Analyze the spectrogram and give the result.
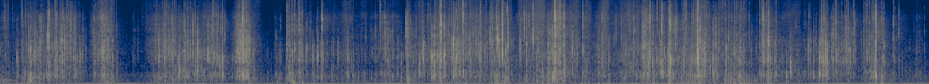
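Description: A small clear plastic zip-top bag full of silver glitter or foil bits is held in both hands and crinkled and squeezed with long blue-painted nails. Dense, bright crinkling and crackling runs throughout, in rapid short bursts that swell and fade with brief quieter gaps. There is little low end, and each crackle dies away almost instantly.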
